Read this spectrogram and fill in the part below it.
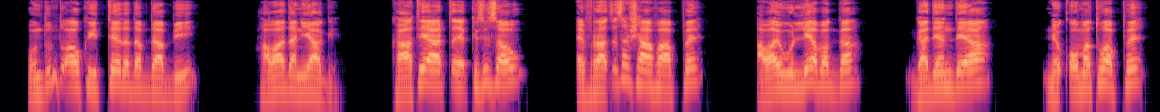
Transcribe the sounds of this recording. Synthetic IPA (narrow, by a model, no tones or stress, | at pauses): ʔʊnt̪ːʊnt̪ːʊɐwkiːt̪ːeːd̪ɐd̪ɐb̚d̪aːbːiː | hɐwaːd̪ɐnjaːɡḛː | kaːt̪ɪjaɾt͡sʼɛkːɪs̬ɪs̬ɐw | ɛfɾaːt͡sʼɪs̬ɐʃaːfaːpːɛ | ʔɐwɐjwʊlːɪjabɐɡːɐ | ɡɐd̪ɪjɐnd̪ɛjaː | nɛkʼɔmɐt̪ʊwaːpːɛ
